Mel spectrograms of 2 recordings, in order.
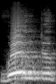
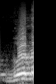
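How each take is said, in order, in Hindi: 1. दोनों शब्द पूरे और अलग-अलग बोले जाते हैं। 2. ये शब्द मिलकर एक छोटा, संक्षिप्त शब्द बन जाते हैं।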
